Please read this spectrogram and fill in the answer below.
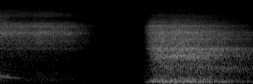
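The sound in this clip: A deep breath during a guided calming exercise: a long, airy inhale, a short silent pause, then a fuller and louder exhale that trails off slowly.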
